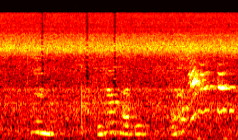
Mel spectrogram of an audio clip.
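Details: Mixed-breed domestic cat indoors, scolded for bullying another cat, gives quiet low growly mews at about half a second and one second, then a higher rising meow near the end, over a steady room hum.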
